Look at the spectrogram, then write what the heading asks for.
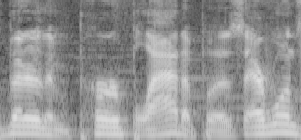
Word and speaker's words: Purplatypus: cool it's better than per platypus everyone's like purple purple laddie pews people never know how to say my name oh look it's perp latap i mean it is purple platypus mixed together so people call me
